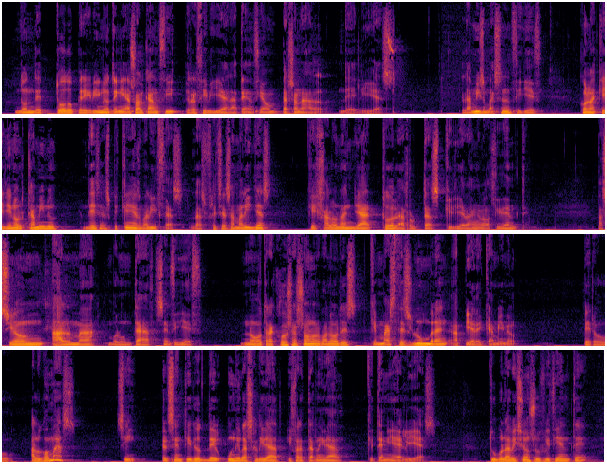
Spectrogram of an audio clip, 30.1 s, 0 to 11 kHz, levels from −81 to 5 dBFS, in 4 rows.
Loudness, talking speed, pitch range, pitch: -22 LUFS, 145 wpm, 80-120 Hz, 90 Hz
